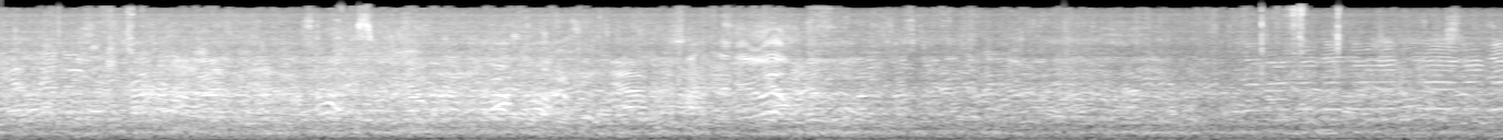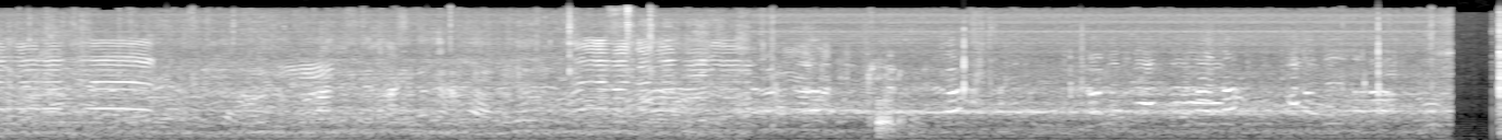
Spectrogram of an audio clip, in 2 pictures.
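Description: A large crowd of men chatters outdoors.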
